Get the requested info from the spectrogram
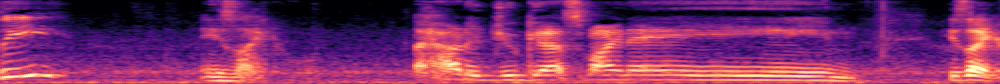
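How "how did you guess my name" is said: high, drawn-out mock wail; hammed-up villain crying out in dismay, slowly; thwarted villain wail. Curser whose new name was guessed, wailing in dismay.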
